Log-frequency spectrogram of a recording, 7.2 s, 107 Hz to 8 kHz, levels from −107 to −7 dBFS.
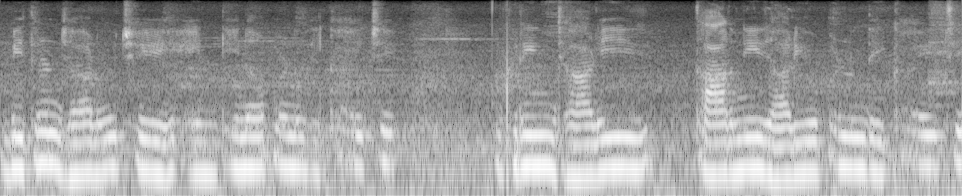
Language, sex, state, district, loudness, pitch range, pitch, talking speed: Gujarati, female, Maharashtra, Mumbai Suburban, -18 LUFS, 175-200 Hz, 190 Hz, 135 wpm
